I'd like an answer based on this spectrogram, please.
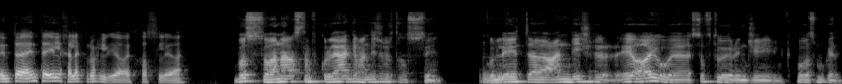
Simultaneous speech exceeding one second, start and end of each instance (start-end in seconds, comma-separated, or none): none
